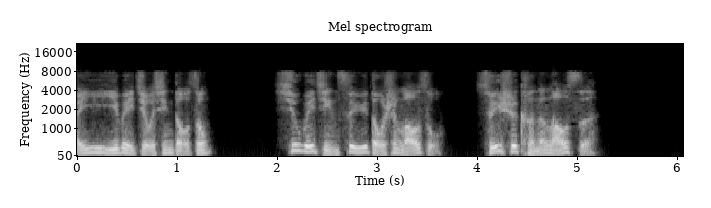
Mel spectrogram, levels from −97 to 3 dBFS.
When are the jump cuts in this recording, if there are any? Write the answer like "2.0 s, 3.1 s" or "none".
3.9 s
